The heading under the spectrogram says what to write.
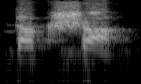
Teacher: ये जो कक्षा आप बोल रहे हो ना, बिल्कुल वहां पर शुद्ध बोल रहे हो इस मूर्धन्य शकार को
